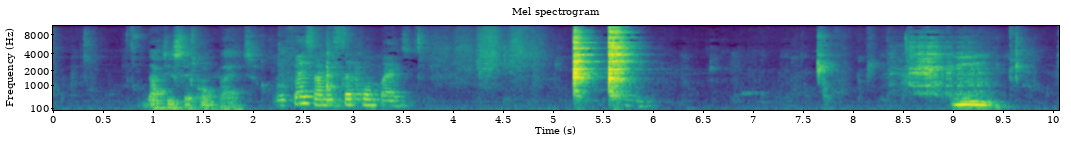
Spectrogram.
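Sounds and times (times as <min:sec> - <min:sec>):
spoons clinking on ceramic plates: 0:05.2 - 0:06.0
eating sounds: 0:06.0 - 0:10.0.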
